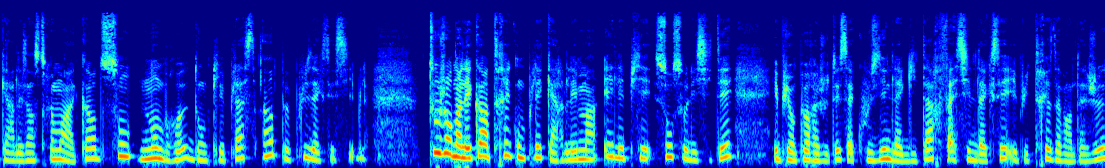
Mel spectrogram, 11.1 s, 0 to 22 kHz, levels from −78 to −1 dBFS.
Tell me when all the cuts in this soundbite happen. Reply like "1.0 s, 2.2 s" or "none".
4.9 s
